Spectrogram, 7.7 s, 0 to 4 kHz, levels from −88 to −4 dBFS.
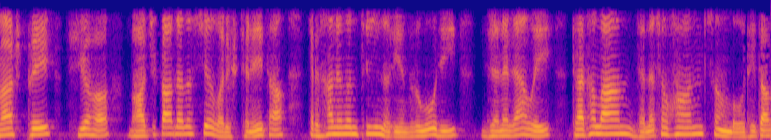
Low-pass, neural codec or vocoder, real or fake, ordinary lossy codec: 3.6 kHz; codec, 16 kHz, 0.5 kbps, FunCodec, trained on Chinese and English, 25 frames a second; fake; AAC, 32 kbps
